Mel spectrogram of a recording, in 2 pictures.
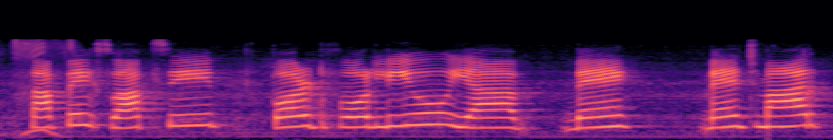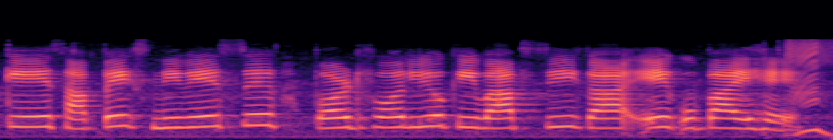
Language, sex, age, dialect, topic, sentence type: Hindi, female, 18-24, Marwari Dhudhari, banking, statement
